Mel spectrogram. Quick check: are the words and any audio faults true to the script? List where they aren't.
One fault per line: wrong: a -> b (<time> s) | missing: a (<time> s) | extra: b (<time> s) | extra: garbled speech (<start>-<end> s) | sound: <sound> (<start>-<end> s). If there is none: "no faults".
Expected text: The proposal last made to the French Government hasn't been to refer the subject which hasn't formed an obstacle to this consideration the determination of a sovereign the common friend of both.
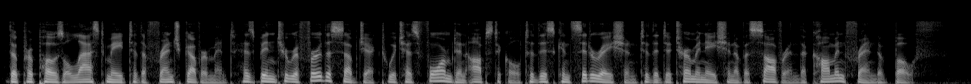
wrong: hasn't -> has (2.4 s)
wrong: hasn't -> has (4.0 s)
extra: to (6.4 s)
